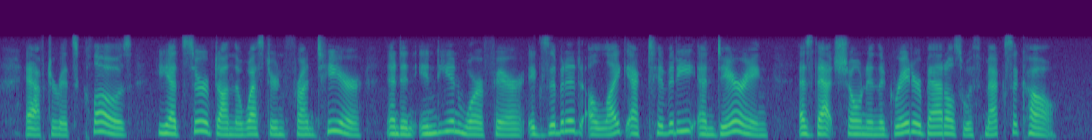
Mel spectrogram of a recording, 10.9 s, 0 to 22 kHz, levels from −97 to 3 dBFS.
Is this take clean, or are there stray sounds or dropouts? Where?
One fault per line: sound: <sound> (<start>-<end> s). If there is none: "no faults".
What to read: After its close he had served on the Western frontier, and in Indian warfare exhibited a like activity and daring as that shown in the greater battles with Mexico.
no faults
